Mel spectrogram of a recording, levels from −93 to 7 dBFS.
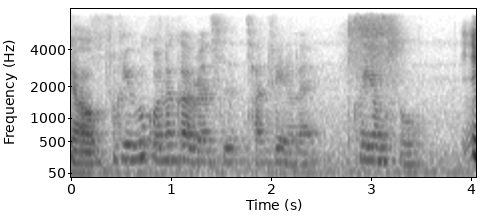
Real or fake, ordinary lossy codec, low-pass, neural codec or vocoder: real; none; 7.2 kHz; none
